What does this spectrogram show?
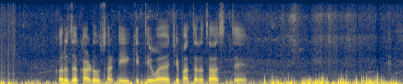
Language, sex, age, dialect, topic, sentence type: Marathi, male, 18-24, Southern Konkan, banking, question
